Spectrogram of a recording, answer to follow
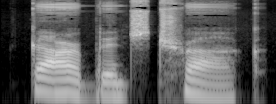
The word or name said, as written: garbage truck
